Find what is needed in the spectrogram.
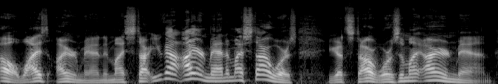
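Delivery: plain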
